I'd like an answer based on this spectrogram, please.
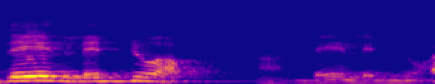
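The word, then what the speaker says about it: De Lannoy: സാധിക്കും കായംകുളത്തേക്ക് അതി ആരുടെ ഡിലനോയ ശരിക്കക് ഉച്ചാരണം ദേ ലെന്നുവല അതാണ് ഫ്രഞ്ച് ഉച്ചാരണം അദ്ദേഹത്തിന് നാട്ടുകാരിയായ ഒരു ഭാര്യ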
